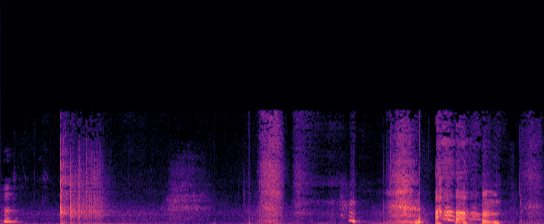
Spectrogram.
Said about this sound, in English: How many thousands of damage does it do to my face? A lot of dice to roll.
